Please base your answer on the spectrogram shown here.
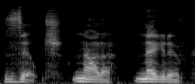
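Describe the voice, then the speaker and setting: A hoarse, raspy man of middle pitch talks through his views in a casual solo podcast, chuckling as he goes and often backing up to restart a sentence. He is from the United States, and his voice sounds close and dry, with little room sound. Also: fairly even intonation, measured pace, darkish tone, dry recording. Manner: rambling and opinionated, with frequent self-restarts and chuckles. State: hoarse from bronchitis. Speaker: podcast host.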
